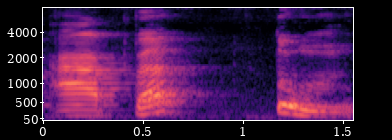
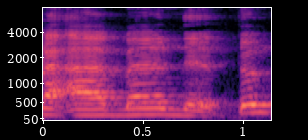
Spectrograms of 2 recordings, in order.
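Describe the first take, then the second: First: The d merges directly into a doubled t. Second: The d is sounded separately with a bounce. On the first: The speaker calls it right. "tapi langsung masuk abatum" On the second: The speaker calls it wrong. "nggak dibaca kol-kol abadetum"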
